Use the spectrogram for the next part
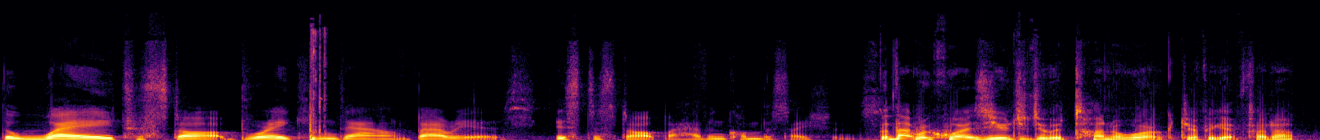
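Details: Two adult speakers in conversation; ordinary speech.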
